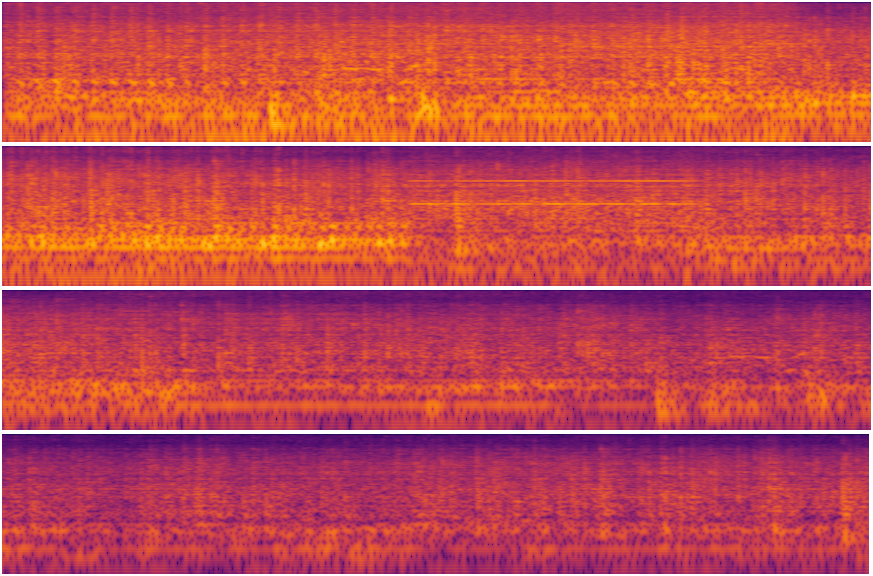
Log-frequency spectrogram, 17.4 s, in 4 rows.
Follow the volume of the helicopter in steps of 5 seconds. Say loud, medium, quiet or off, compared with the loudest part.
loud, loud, quiet, quiet.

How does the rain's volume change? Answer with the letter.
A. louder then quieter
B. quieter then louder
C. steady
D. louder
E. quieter
E.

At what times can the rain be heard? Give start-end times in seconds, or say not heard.
0.0-17.3.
